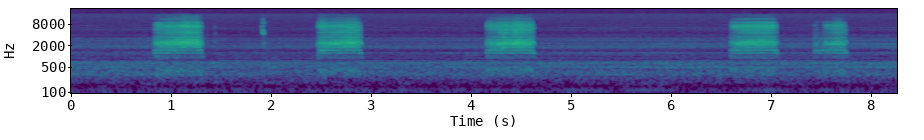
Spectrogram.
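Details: Wild barn owl chicks snuggled in a research nest box, hungry and waiting for food, repeat harsh rasping hisses at irregular intervals: five bursts, the last one short and clipped, over a low background hum.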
